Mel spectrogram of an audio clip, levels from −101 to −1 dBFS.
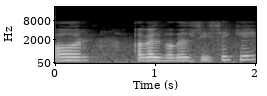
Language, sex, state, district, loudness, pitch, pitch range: Hindi, female, Bihar, Begusarai, -27 LUFS, 225 Hz, 220-255 Hz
